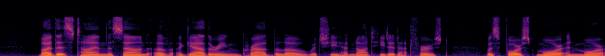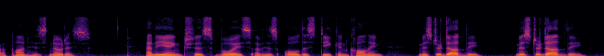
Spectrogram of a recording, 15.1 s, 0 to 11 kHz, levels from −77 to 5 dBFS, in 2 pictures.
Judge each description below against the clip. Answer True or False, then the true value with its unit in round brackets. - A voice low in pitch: True (120 Hz)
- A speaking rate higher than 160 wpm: False (150 wpm)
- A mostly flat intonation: True (2.3 semitones)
